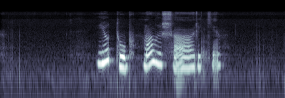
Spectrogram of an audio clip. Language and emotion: Russian, sad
